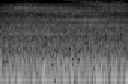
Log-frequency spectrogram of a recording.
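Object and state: Nothing is struck.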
